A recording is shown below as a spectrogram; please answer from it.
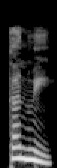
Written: ಧನ್ವ

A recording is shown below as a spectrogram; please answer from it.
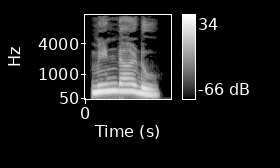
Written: ಮಿಂಡಾಡು

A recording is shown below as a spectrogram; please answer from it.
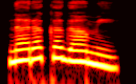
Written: ನರಕಗಾಮಿ

